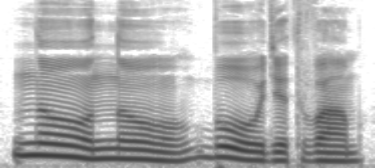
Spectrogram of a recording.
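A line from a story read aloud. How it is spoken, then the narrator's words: Mocking drawl. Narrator (Russian): издевательски протянул лорд Элохар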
